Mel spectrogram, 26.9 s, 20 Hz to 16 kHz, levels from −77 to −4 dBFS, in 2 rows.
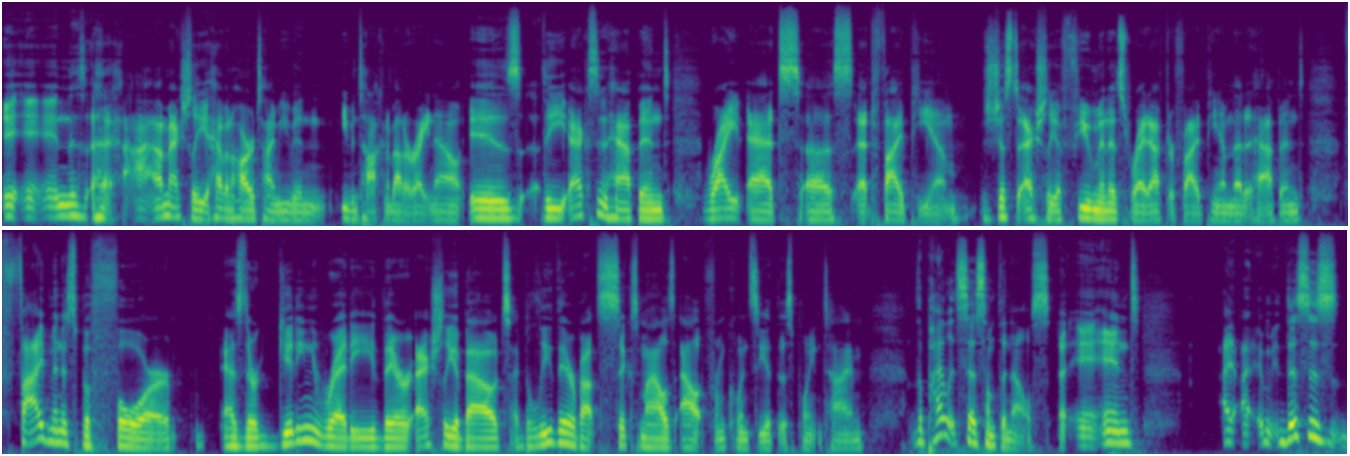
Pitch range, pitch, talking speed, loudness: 95-120 Hz, 105 Hz, 165 wpm, -18 LUFS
